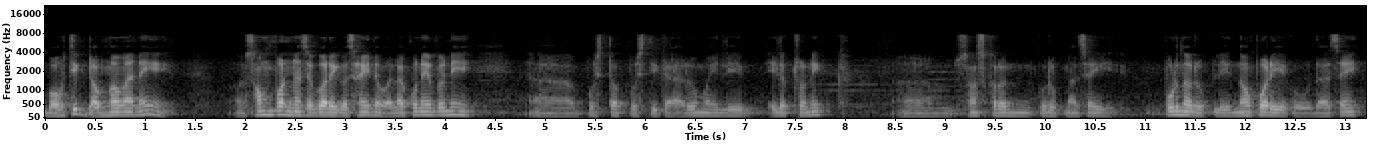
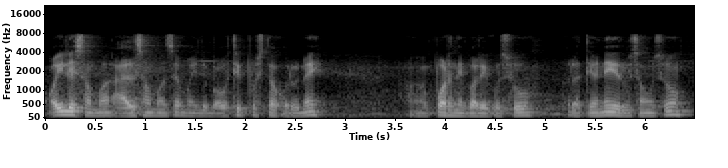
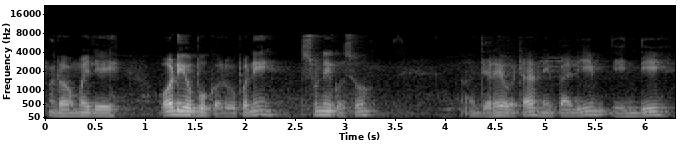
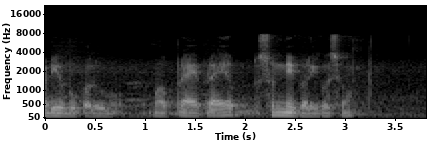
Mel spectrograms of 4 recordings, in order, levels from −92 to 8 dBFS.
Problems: background sounds at intervals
